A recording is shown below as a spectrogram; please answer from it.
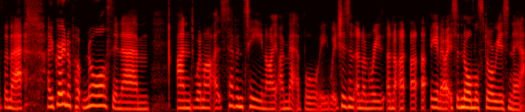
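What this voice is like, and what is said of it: Northern English accent. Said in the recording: “You may be able to tell from my accent I'm not from the south... I'd grown up in the north of England”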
